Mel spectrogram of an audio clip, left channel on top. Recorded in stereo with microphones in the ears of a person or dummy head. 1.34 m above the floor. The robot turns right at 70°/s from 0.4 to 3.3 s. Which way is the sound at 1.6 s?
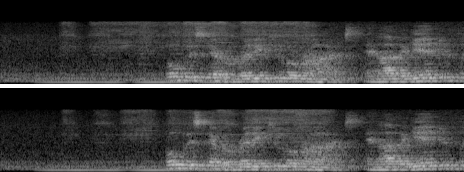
100° right.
